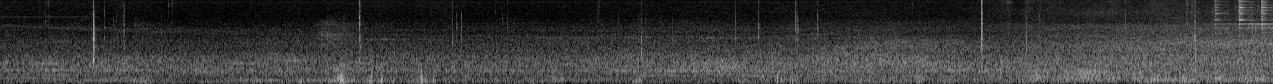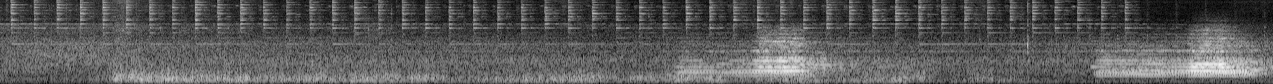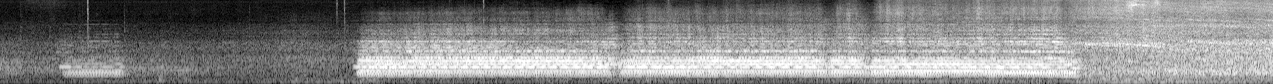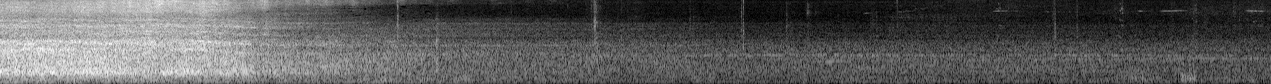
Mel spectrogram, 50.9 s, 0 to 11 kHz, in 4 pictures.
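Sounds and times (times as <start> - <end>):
train wheels on rails: 0.0 - 50.9
locomotive engine passing: 6.8 - 46.8
railroad crossing bell ringing: 12.1 - 24.6, 36.6 - 41.8
locomotive air horn blasts: 19.4 - 21.2, 23.6 - 26.9, 29.0 - 36.4.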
